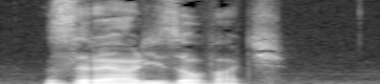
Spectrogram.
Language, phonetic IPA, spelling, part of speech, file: Polish, [ˌzrɛalʲiˈzɔvat͡ɕ], zrealizować, verb, Pl-zrealizować.ogg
